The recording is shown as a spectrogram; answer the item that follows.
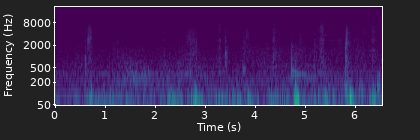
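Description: Feet shuffling and stepping on a concrete patio during a dance move, with a few sharper thumps.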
